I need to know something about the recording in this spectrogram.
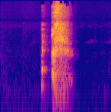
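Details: A single sneeze, a brief in-breath then a sharp, forceful burst of air, deliberately provoked by tickling the nose with a folded paper strip during a sneezing challenge without a handkerchief.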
